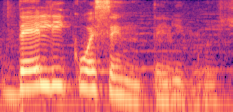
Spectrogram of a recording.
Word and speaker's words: delicuescente: ¿Cuál es la palabra? delicuechente Se escribe Delicuescente, pero con SC.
